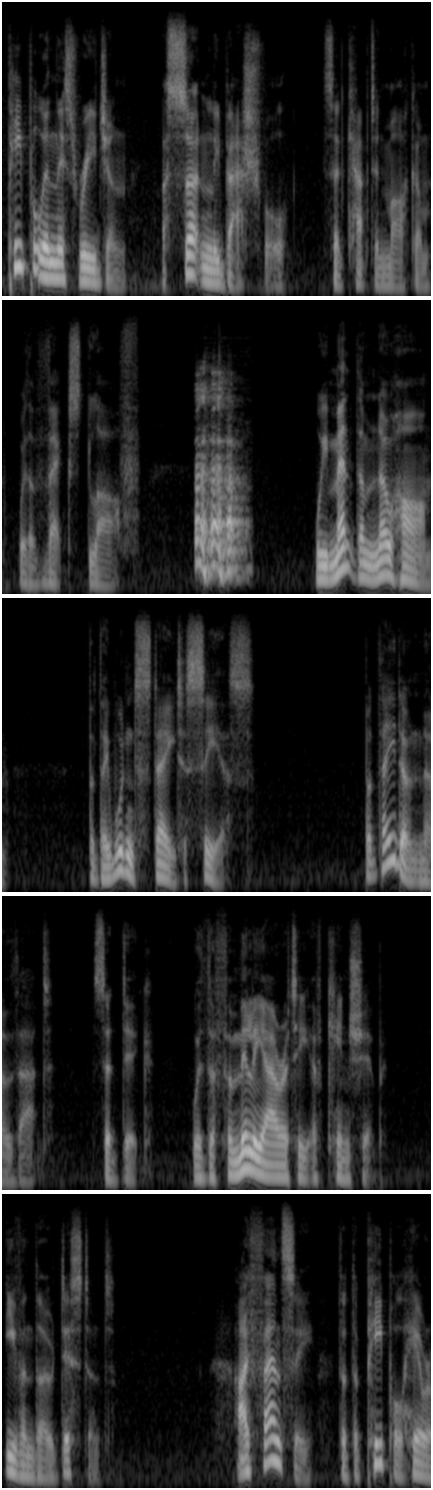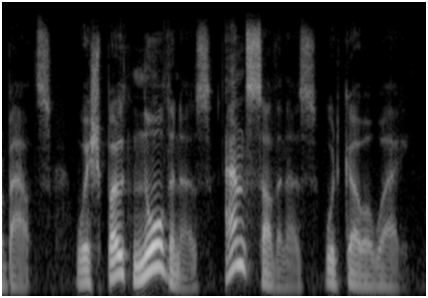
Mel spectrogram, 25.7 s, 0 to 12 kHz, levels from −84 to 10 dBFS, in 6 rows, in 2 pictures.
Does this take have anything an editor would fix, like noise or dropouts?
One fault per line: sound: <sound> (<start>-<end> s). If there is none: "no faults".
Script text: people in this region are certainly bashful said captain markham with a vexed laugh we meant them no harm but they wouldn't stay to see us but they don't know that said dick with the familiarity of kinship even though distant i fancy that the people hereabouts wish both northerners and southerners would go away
sound: laugh (6.2-6.8 s)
